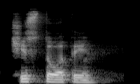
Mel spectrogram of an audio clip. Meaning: genitive singular of чистота́ (čistotá)
- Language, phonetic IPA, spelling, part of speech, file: Russian, [t͡ɕɪstɐˈtɨ], чистоты, noun, Ru-чисто́ты.ogg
